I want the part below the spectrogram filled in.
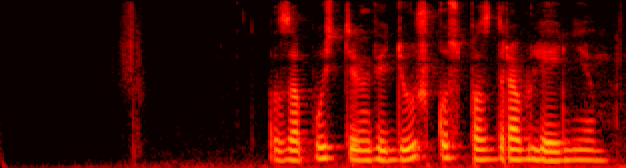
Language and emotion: Russian, neutral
